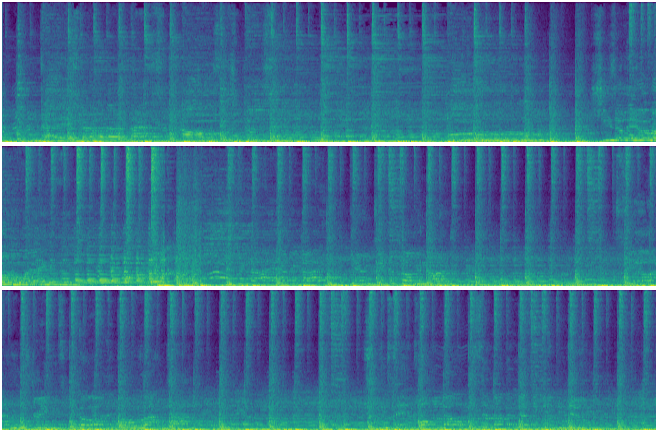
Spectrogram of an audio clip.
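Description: Live rock band playing with a singer: drums, bass and guitars. The bass and drums drop out for about three seconds near the middle, leaving a sliding tone, before the full band comes back in.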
